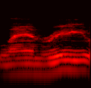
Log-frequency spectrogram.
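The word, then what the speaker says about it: Lanri: It's pronounced LAN-RI, as in Rio.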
